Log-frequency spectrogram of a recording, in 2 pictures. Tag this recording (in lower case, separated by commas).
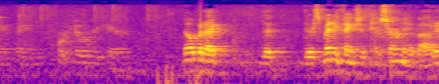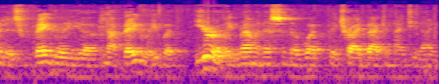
speech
